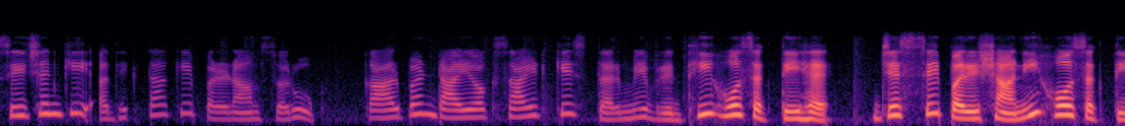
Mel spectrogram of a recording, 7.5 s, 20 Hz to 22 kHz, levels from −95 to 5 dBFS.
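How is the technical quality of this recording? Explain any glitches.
The recording has one clear glitch, a gain ramp. Automatic gain rising, 0.43 to 4.47 s: after the talker moved away and the level dropped about 12 dB, the gain control raised gain about 10 dB, so voice and room noise swell together.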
